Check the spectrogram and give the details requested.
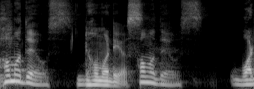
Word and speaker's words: Homo Deus: What's the correct pronunciation? Homo Deus.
